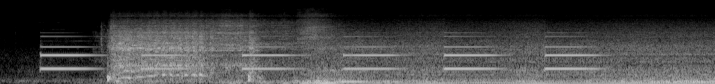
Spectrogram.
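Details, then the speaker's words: RV with a no-start problem, after a ground was added and fuel pump suspected: engine cranks and catches about a second in, then runs unevenly under repeating warning chimes; starts but sounds rough, cause unclear. "like I said it sounds funny but it starts not sure if that ground helped it or not but it's working"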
